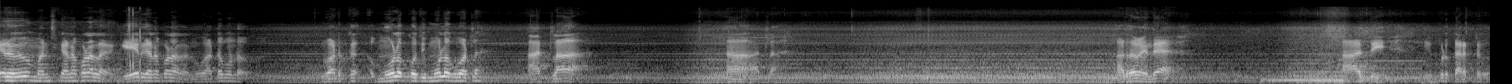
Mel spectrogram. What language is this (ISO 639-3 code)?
tha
